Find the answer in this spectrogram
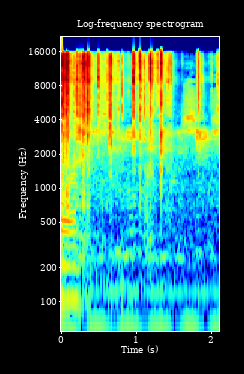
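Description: A few light, irregular clicks and crinkles from a torn-open trading card pack's plastic wrapper and the chrome cards inside, as the cards are slid out of it by hand.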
